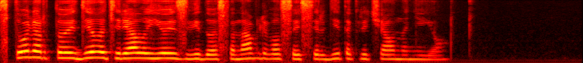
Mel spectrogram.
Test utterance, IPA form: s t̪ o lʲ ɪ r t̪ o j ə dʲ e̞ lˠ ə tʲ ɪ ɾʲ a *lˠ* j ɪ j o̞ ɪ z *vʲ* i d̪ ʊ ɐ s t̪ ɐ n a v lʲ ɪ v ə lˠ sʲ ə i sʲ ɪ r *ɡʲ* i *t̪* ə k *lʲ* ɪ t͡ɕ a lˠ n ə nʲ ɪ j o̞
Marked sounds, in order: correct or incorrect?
correct, correct, incorrect: dʲ, correct, incorrect: ɾʲ

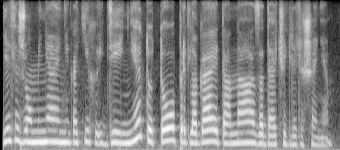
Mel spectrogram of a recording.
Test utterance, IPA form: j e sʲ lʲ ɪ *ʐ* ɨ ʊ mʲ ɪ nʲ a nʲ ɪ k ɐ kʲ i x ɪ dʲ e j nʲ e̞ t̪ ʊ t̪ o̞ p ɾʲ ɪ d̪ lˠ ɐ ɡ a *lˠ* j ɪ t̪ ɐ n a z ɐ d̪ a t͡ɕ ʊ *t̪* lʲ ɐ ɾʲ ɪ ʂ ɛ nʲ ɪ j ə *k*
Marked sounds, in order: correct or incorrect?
correct, incorrect: none, incorrect: d̪, incorrect: none

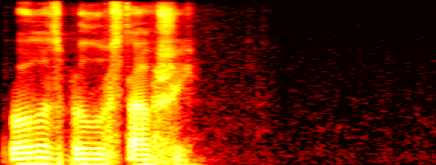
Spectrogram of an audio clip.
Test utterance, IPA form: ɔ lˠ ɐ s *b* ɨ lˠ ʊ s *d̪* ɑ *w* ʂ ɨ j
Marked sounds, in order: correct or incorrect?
correct, incorrect: t̪, correct

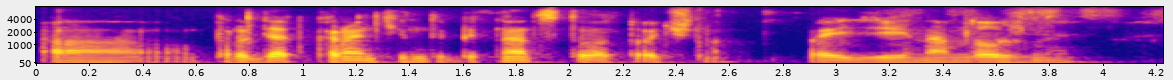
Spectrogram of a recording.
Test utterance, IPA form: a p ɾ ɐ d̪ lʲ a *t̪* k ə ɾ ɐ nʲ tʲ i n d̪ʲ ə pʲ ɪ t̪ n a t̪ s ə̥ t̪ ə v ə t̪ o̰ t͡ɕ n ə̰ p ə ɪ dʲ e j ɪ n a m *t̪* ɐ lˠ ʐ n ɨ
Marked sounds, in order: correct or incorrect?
correct, incorrect: d̪

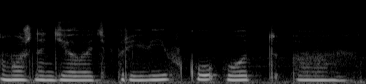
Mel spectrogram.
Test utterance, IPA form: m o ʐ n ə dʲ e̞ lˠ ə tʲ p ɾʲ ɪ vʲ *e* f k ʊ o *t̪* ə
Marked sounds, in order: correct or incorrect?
incorrect: i, correct

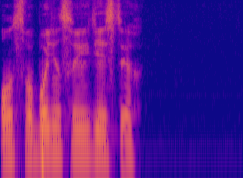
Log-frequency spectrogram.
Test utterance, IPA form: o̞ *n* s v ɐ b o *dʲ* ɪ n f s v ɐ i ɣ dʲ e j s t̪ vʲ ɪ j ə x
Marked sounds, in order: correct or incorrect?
correct, correct

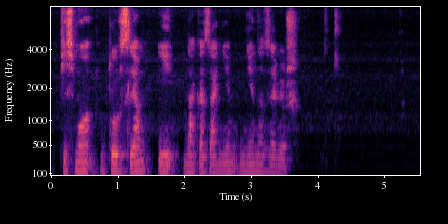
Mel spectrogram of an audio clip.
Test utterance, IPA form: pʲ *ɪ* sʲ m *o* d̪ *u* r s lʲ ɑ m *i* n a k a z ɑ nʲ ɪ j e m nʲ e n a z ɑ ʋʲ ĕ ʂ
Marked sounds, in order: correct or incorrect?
incorrect: i, correct, correct, correct

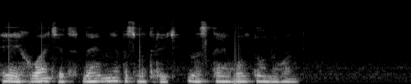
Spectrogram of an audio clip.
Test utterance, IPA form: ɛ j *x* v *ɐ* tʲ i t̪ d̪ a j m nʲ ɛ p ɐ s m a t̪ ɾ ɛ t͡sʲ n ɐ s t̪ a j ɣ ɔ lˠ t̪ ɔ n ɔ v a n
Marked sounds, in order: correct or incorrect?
correct, incorrect: a

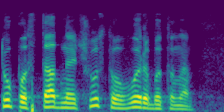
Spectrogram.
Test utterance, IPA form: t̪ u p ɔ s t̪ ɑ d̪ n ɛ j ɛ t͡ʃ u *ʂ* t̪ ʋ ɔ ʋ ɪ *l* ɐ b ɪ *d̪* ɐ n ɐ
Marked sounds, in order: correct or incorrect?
incorrect: s, incorrect: ɾ, incorrect: t̪

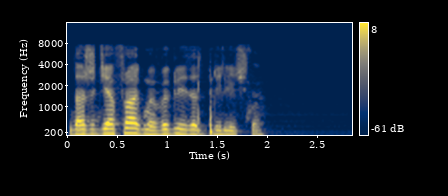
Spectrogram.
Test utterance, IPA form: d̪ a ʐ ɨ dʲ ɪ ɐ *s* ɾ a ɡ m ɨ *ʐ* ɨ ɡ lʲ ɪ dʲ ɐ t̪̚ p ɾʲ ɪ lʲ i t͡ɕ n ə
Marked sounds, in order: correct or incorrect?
incorrect: f, incorrect: v

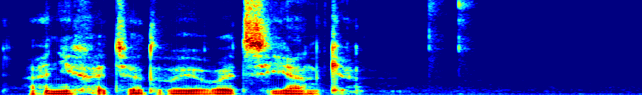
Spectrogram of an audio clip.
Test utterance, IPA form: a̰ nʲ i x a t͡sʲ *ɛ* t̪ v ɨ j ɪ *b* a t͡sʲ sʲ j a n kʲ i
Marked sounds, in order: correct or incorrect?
incorrect: a, incorrect: v

